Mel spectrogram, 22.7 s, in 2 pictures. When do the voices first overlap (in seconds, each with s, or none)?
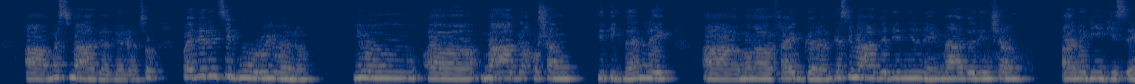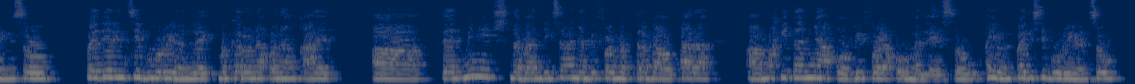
none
